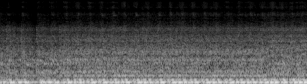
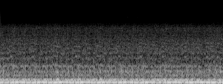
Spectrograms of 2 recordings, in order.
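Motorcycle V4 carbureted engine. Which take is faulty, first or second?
first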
